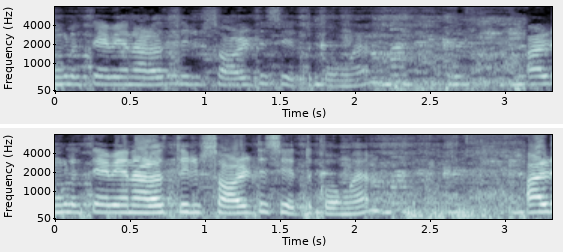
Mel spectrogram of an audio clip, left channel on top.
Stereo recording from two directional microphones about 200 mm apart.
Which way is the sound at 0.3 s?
45° right (ahead or behind).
